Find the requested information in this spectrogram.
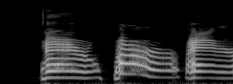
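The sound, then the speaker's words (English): A cat meows to be fed, giving three loud, drawn-out meows in quick succession, each about half a second long, with short gaps between them and nothing else heard. “What does that cat want? That cat wants me to go feed him.”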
